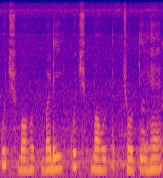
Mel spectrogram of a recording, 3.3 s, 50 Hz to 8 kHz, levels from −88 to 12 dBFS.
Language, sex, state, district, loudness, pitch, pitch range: Hindi, female, Haryana, Jhajjar, -17 LUFS, 145 Hz, 140-180 Hz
